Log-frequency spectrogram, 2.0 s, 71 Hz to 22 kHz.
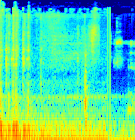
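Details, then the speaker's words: Toyota Camry 4-cylinder, cold morning start, customer complains of low idle and stalling, no DTCs: slow, lumpy idle with no start-up flare, sagging toward stalling at very low rpm; sticking idle air control valve. "so we're gonna crank it now and duplicate customer concern very low rpms we can see there"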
